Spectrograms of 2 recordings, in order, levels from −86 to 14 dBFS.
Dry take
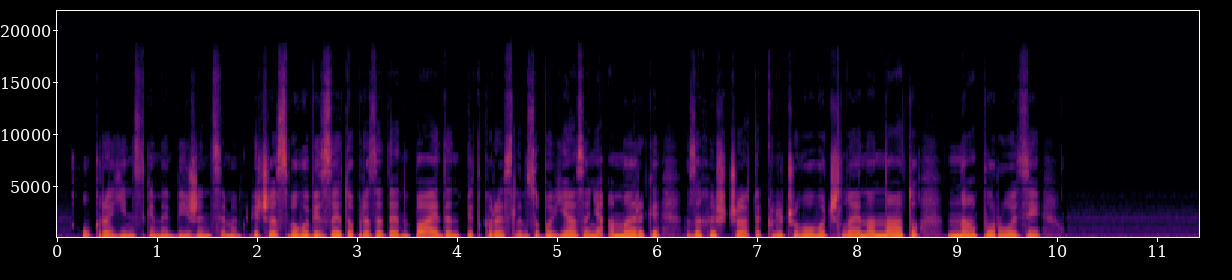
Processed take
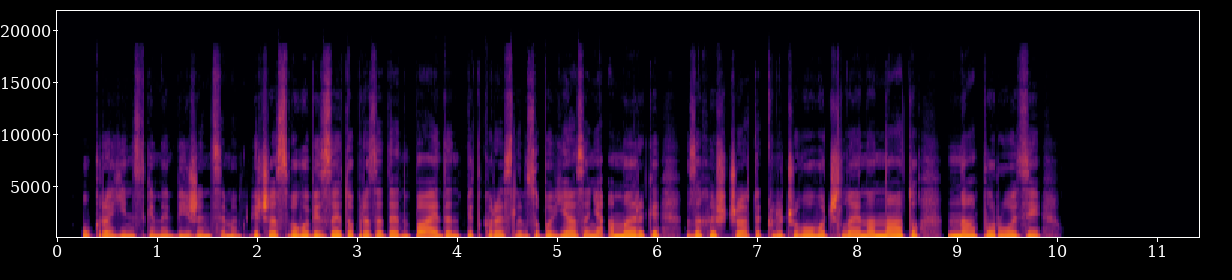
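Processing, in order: noise gate −47 dBFS, range −42 dB
level +6.5 dB

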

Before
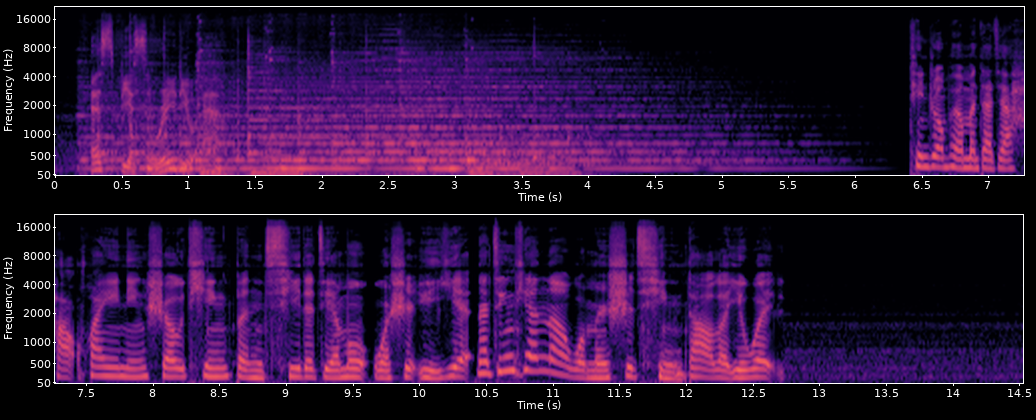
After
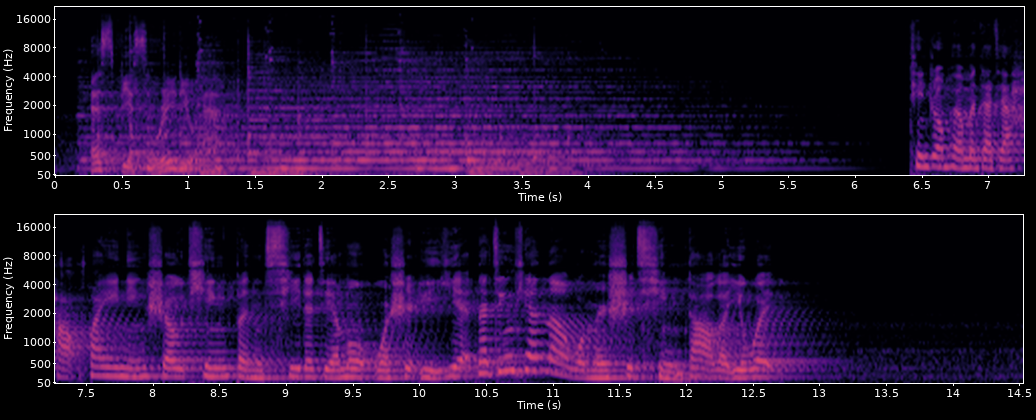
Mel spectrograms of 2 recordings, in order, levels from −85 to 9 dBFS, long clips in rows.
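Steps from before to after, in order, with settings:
spring reverb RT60 1.3 s, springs 54 ms, chirp 35 ms, DRR 9 dB
level −8 dB

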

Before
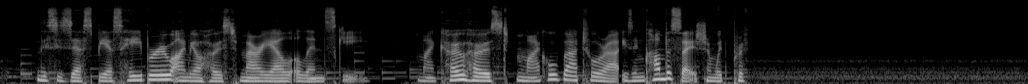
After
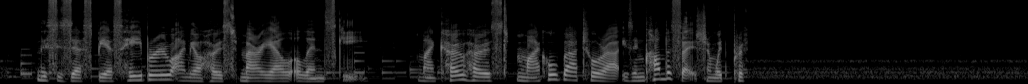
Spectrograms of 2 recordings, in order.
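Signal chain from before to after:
stylus tracing distortion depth 0.16 ms
high-pass filter 630 Hz 12 dB per octave
downward compressor 6 to 1, threshold −31 dBFS, peak gain reduction 11.5 dB

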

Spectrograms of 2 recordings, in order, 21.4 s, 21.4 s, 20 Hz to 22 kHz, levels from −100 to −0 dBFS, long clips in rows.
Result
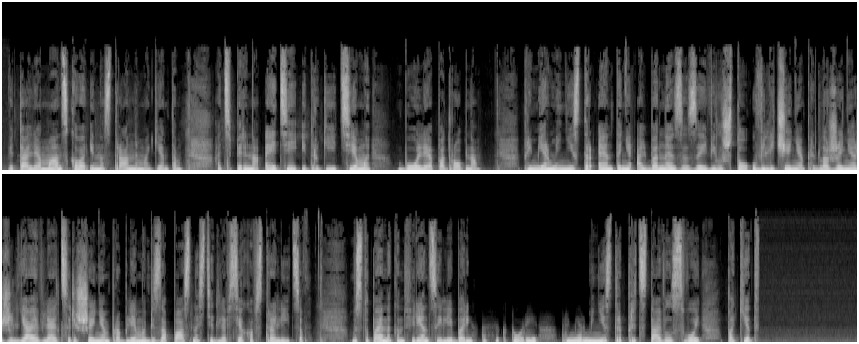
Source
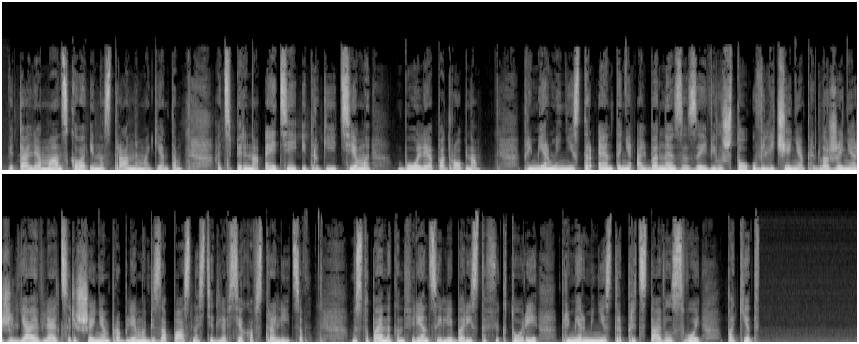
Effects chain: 0:16.51–0:18.03: low-pass filter 1,400 Hz 24 dB per octave

